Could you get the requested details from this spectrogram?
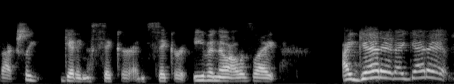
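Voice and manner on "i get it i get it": high-pitched, retold giving in; exasperated concession. Speaker answering her body while getting sicker, exasperated concession. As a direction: concede it high, first one louder.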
